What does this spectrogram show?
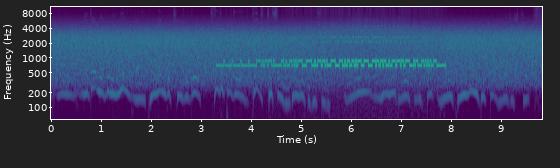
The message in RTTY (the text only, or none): PROTAGONIZO LA OBRA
